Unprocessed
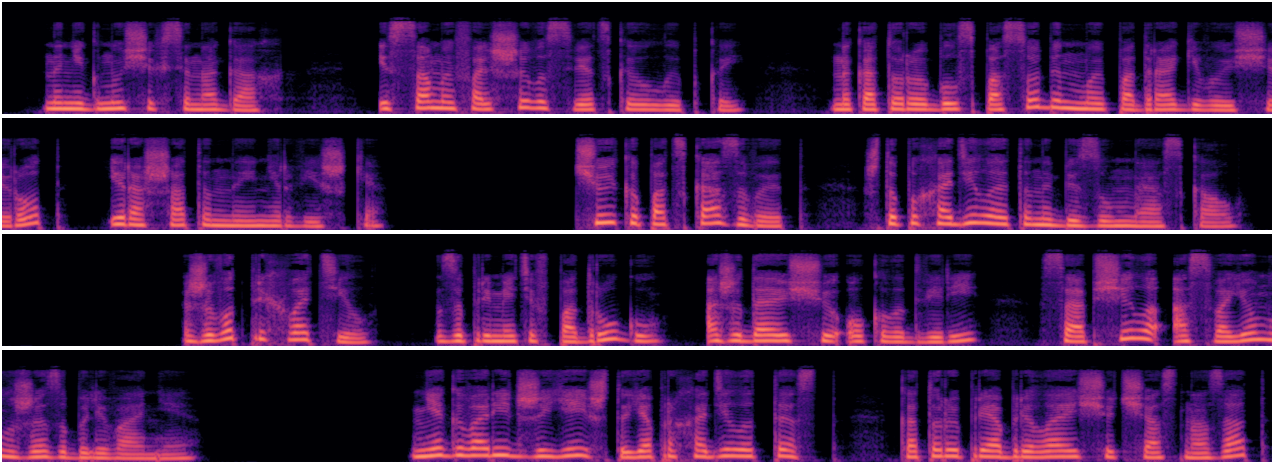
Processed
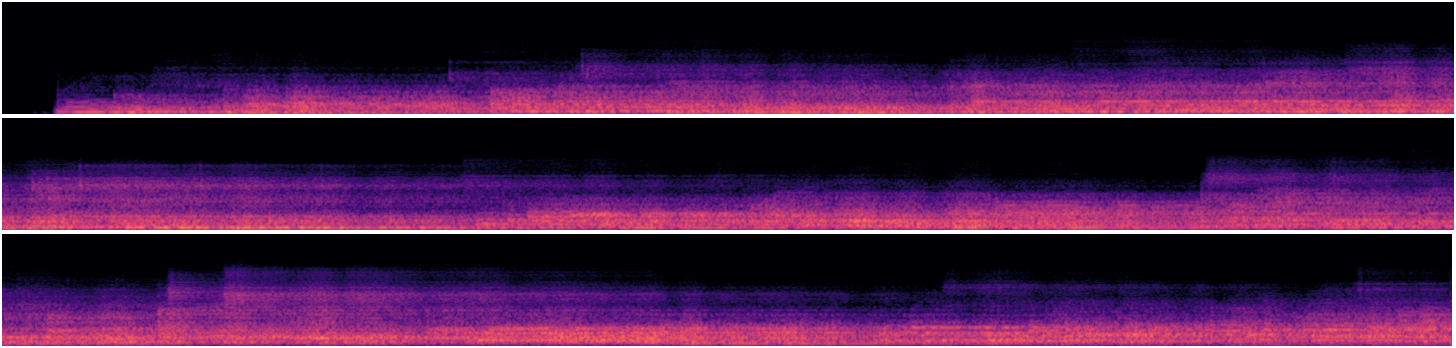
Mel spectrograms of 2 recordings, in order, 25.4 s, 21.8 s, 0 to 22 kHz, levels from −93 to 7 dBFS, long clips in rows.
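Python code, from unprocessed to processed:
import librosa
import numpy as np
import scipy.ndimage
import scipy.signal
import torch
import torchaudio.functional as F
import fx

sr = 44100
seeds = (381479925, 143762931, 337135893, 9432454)

p1 = fx.speed_glide(x, sr, from_pct=51, to_pct=96)
p2 = scipy.signal.sosfilt(scipy.signal.butter(2, 46.0, 'highpass', fs=sr, output='sos'), p1)
p3 = fx.peak_eq(p2, sr, hz=160.0, db=-8.0, octaves=0.72)
p4 = fx.level_steps(p3, sr, step_db=16)
p5 = fx.stretch_grains(p4, sr, factor=0.63, grain_ms=25.0)
p6 = fx.filter_lfo_lowpass(p5, sr, shape='saw_up', hz=0.12, low_hz=490.0, high_hz=1700.0, q=1.8)
p7 = p6 + fx.echo_feedback(p6, sr, ms=604, feedback_pct=46, wet_db=-6.0, dry=0)
p8 = fx.rev_schroeder(p7, sr, rt60_s=3.8, comb_ms=27, drr_db=-8.0)
y = fx.am_noise(p8, sr, seeds[0], hz=5.7, depth_pct=60)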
